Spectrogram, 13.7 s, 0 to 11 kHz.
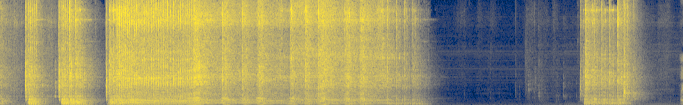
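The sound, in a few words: Stihl MS 461 chainsaw engine starting and running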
